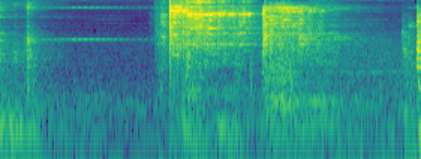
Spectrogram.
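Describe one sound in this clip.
Bolt cutters snap through a metal chain with a sharp clank.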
